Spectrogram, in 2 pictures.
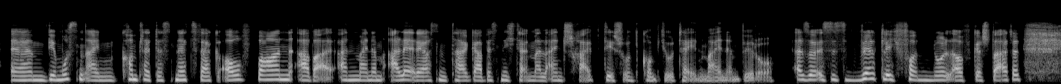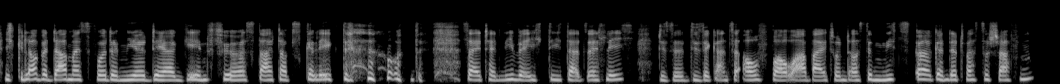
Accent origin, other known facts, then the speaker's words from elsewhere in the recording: Hungary; Ich habe in einer Klinik gearbeitet, noch in Budapest. Ich komme ja aus Ungarn.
